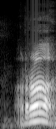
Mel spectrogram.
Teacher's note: Karena harokat doma. Ketika harokatnya doma atau fathah, ro ini harus dibaca tebal ya.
